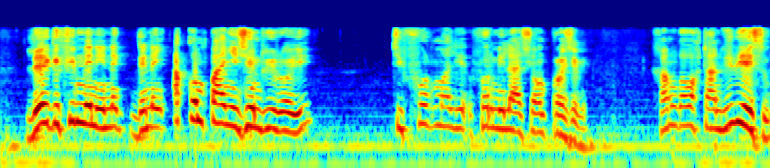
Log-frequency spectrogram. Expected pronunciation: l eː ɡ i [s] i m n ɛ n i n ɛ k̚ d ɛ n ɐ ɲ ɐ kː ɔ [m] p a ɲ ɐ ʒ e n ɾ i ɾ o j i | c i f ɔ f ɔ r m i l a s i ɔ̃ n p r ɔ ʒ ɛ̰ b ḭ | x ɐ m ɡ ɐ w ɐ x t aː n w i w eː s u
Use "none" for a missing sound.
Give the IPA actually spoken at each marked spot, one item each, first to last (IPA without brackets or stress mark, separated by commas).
f, m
